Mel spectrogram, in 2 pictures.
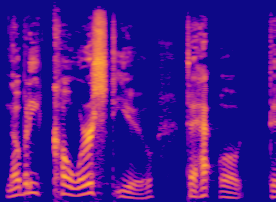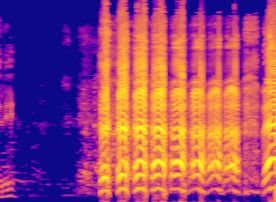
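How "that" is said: loud laughing tease, much higher; big laugh teasing the student. Real, not acted. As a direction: crack up while ribbing him. Teasing Wally's wife, laughing.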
